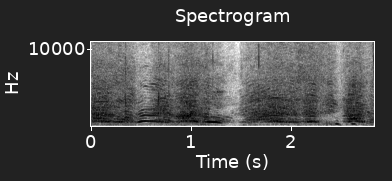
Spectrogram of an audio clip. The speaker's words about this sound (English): Fans there are chanting, saying to the consul general, "Korean brother, you are Mexican now."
